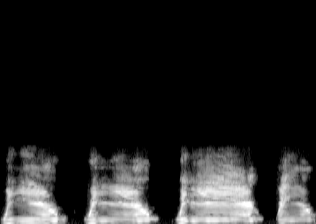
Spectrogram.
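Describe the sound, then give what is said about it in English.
A human voice imitates the distress call of an injured baby duiker, a small antelope lost from its mother, to attract chimpanzees: four loud, nasal wailing cries, each about a second long, separated by brief pauses. “And he did a, an injured duiker call, which sounds like this a, a duiker is a baby antelope, uh, a small antelope.”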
